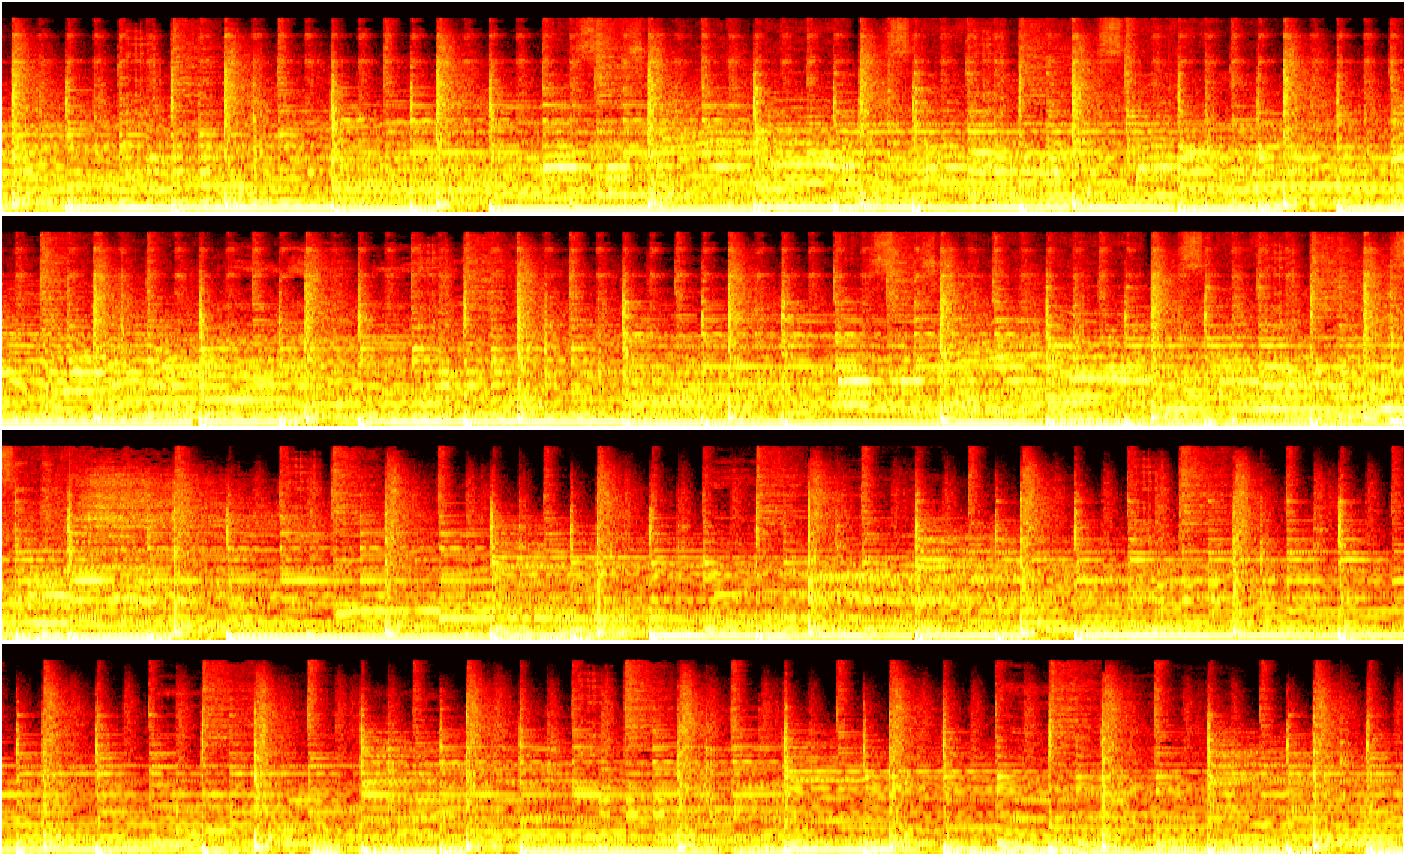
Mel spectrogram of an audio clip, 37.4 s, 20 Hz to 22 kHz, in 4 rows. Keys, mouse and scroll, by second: 1.2-3.3 drag, 3.9 click, 4.5-6.1 drag, 6.1 scroll up 2, 6.5 click, 7.6 click, 8.6-12.2 drag, 13.5-14.6 drag, 15.6-16.0 scroll down 1, 16.2 click, 17.1-18.3 drag, 20.9-22.2 scroll down 4, 22.3 click, 22.8 click, 27.6 click, 27.9 scroll down 1, 29.2 scroll down 1, 30.5 ctrl+z, 31.3 ctrl+z, 32.5-34.3 drag, 37.1 click.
